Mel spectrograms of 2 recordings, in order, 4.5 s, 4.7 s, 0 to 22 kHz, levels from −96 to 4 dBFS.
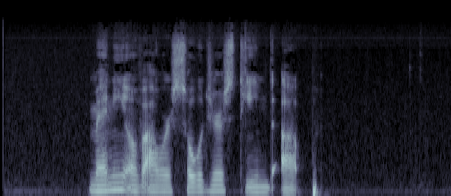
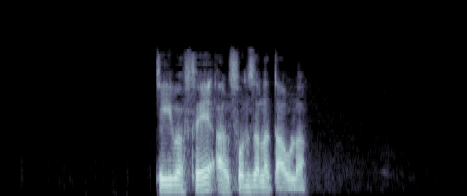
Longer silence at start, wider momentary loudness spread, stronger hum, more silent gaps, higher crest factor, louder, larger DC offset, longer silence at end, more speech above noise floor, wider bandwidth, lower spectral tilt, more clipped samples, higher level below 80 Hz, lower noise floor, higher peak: second, 0.9 s vs 1.55 s; second, 6 LU vs 9 LU; neither; neither; about the same, 22 dB vs 18 dB; second, -30 LUFS vs -17 LUFS; neither; second, 1.35 s vs 1.65 s; second, 40 dB vs over 74 dB; first, 13.5 kHz vs 7.8 kHz; second, -4.5 dB/octave vs -6 dB/octave; neither; first, -52 dBFS vs -62 dBFS; second, -69 dBFS vs under -90 dBFS; second, -10 dBFS vs -2 dBFS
